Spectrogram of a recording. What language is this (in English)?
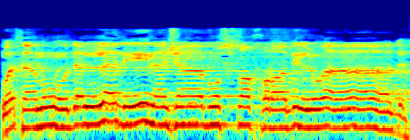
Arabic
